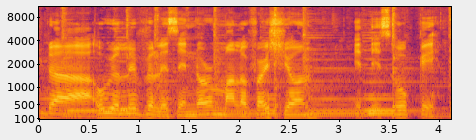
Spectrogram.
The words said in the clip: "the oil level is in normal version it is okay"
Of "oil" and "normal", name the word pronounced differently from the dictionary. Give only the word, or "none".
oil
